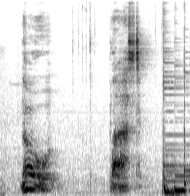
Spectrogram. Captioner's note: voice On Computer; lively acoustic guitar music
